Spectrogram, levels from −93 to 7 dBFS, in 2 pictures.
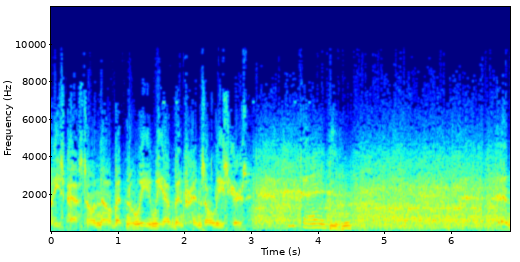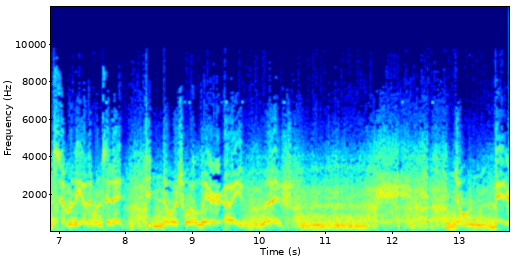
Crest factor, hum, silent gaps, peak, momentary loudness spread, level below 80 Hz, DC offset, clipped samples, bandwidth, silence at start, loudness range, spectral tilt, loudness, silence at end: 12 dB; none; none; -10 dBFS; 2 LU; -54 dBFS; under 0.1%; under 0.1%; 9.6 kHz; 0 s; 1 LU; -5 dB/octave; -22 LUFS; 0 s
